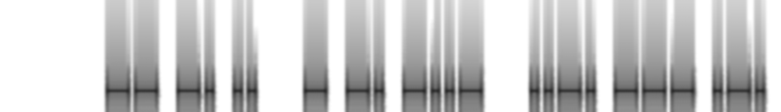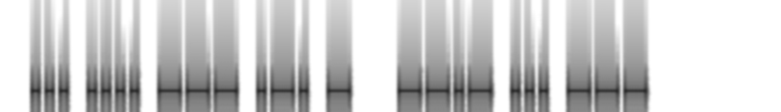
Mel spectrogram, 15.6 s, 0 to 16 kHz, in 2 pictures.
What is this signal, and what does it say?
Morse code, heard as a keyed tone, about 17 wpm, 700 Hz. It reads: MNI TNX FOR SHORT QSO
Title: Common QSO Phrases 17wpm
